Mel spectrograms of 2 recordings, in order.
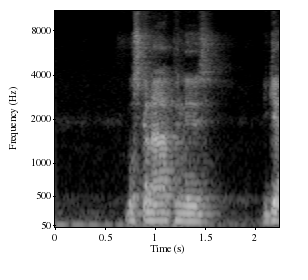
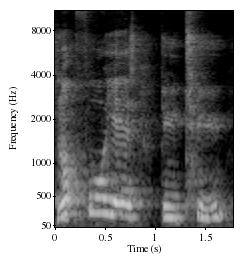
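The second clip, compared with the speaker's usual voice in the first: "Not four years" pitched high and punched; higher voice dismissing the idea, "do two" lifted; emphatic correction; 7 semitones higher, slower than usual. Real, not acted. Explaining IPP sentences to viewers, high emphatic correction. Contrasts the misunderstanding with the rule.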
